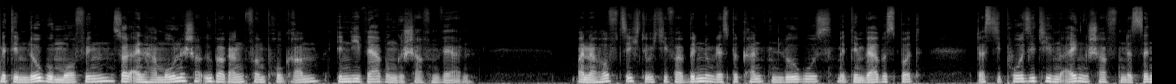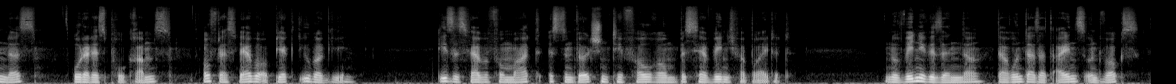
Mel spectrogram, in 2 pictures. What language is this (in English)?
German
